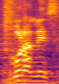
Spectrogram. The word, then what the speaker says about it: Goralewski: ¿Se pronuncia bien, Cristina? Sí, súper bien. Goralewski. Se pronuncia más fácil lo que se escribe.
